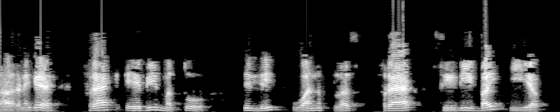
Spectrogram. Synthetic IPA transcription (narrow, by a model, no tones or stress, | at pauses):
aːɾɐɳeɡe | pʰɾaːkeːbimɐt̪ːu | ilːiʋɐnplɐspʰɾaːk | siɖibɐjief̚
